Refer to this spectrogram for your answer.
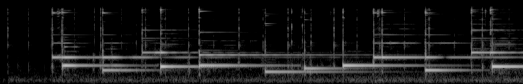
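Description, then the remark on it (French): A small music box plays a slow melody of bright, tinkling plucked notes, each ringing and fading before the next, after half a second of near silence. No voices. “C'est une toute petite boîte à musique et qui va faire ça.”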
